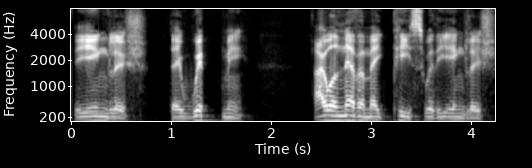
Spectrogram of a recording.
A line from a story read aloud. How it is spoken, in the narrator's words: shouted Magua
